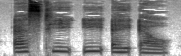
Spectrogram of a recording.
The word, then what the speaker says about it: steal: 补充一下，它有一个同音词 s t e a l e a 字母组合，同样发长音 e，也读作 steal，但是它是动词，表示偷或者盗。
